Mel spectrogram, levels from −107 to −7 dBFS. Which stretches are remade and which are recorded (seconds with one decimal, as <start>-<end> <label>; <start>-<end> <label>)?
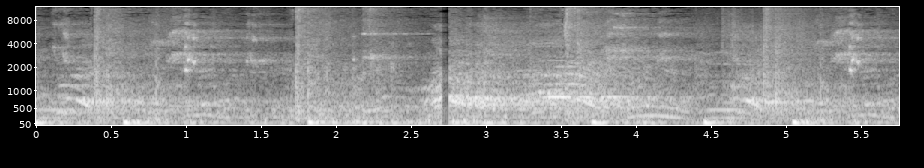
0.0-4.4 recorded; 4.4-5.2 remade; 5.2-5.8 recorded

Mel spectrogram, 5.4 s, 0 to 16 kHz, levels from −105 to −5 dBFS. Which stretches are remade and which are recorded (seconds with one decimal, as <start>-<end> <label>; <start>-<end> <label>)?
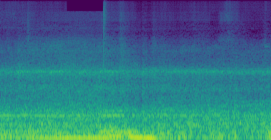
0.0-1.0 recorded; 1.0-4.2 remade; 4.2-5.4 recorded

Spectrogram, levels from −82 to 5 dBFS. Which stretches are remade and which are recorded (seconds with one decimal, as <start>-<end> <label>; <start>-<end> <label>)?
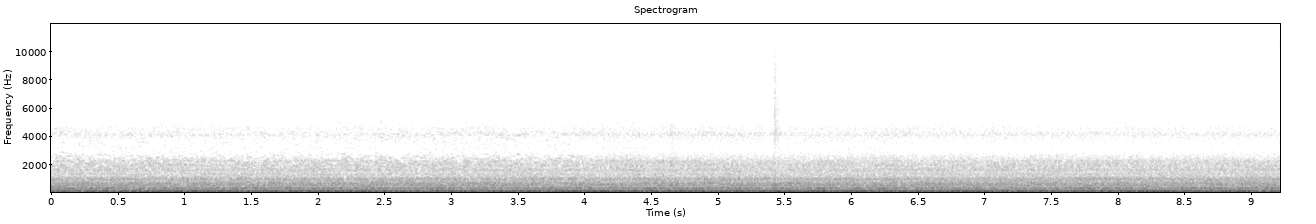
0.0-4.0 recorded; 4.0-9.2 remade

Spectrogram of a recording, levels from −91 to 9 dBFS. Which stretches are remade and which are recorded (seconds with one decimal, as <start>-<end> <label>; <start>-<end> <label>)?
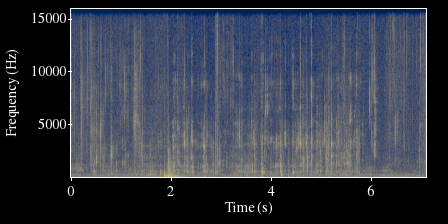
0.0-7.1 recorded

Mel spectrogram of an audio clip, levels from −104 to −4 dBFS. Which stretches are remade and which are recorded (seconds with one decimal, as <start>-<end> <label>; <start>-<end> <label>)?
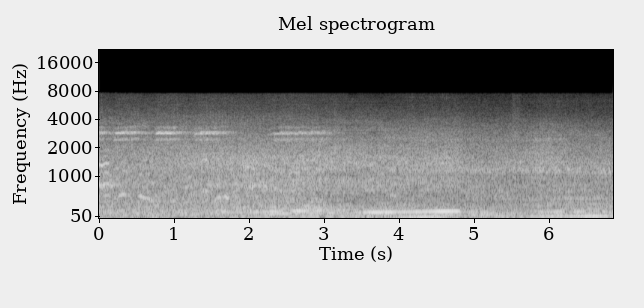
0.0-2.3 recorded; 2.3-3.8 remade; 3.8-6.9 recorded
